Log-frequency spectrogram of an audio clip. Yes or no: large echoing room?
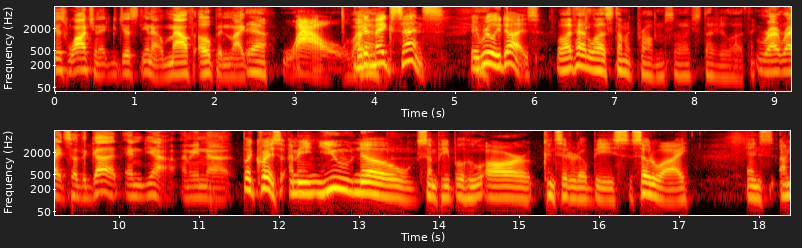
no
